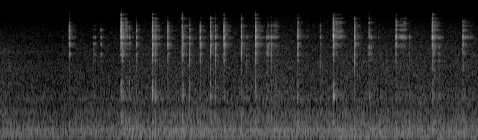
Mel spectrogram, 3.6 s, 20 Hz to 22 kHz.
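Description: A small, hollow, empty pink plastic bowl-shaped container is held in one hand and tapped with fingertips and nails. After half a second of quiet, 21 quick, crisp, bright clicks follow in an irregular rhythm, each dying away almost instantly.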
